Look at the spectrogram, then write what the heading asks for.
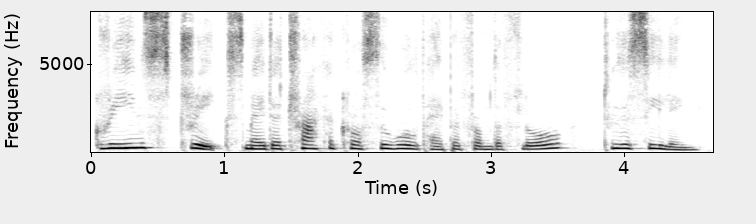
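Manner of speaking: usual speaking voice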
